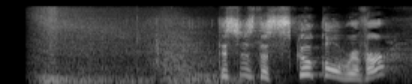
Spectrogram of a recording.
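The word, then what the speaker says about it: Schuylkill: this River which looks like it should be pronounced shil kill or maybe Sky kill and if you can say it right if you can look at that and say oh yeah the skookul boom you're from Philly easy well right now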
